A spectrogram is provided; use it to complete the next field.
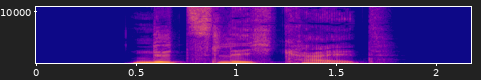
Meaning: usefulness, utility
- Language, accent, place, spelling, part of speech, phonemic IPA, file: German, Germany, Berlin, Nützlichkeit, noun, /ˈnʏtslɪçkaɪ̯t/, De-Nützlichkeit.ogg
